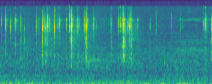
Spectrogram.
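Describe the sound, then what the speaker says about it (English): Steady clicking of keys on a computer keyboard, quick irregular taps in a quiet room, faint and close with no voices. "I'm typing."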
